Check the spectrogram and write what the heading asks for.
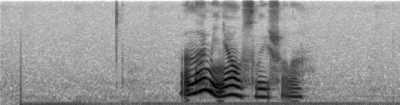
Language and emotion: Russian, sad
